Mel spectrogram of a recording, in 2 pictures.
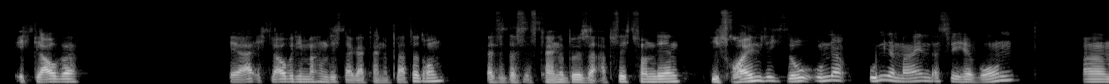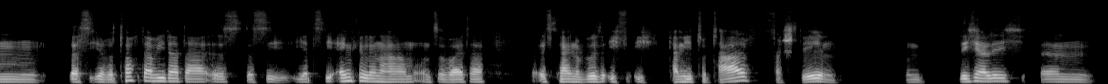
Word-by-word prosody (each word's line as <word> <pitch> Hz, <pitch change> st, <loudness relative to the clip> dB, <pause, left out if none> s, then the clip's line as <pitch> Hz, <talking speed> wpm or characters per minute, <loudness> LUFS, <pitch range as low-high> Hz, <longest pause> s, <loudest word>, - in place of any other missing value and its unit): Ich -, -, -6 dB
glaube 125 Hz, +2 st, +4 dB, 1.5 s
ja, 110 Hz, +4 st, +2 dB
ich -, -, -13 dB
glaube, 130 Hz, 0 st, +2 dB
die 125 Hz, -1 st, -3 dB
machen 120 Hz, -1 st, -4 dB
sich 115 Hz, -2 st, -5 dB
da 105 Hz, -2 st, -2 dB
gar 100 Hz, 0 st, -1 dB
keine 100 Hz, 0 st, -9 dB
Platte 105 Hz, +8 st, 0 dB
darum. 155 Hz, +4 st, -1 dB, 0.4 s
Also, 105 Hz, -1 st, -3 dB
das 100 Hz, -3 st, -3 dB
ist -, -, -11 dB
keine 110 Hz, +1 st, 0 dB
böse 105 Hz, -1 st, +2 dB
Absicht 130 Hz, -2 st, -2 dB
von 125 Hz, -1 st, +1 dB
denen. 130 Hz, +1 st, +4 dB, 0.3 s
Die 120 Hz, -, +2 dB
freuen 145 Hz, +8 st, +4 dB
sich 170 Hz, -3 st, -4 dB
so 140 Hz, +3 st, +3 dB
una 175 Hz, +3 st, -1 dB, 0.2 s
ungemein, 160 Hz, -3 st, 0 dB
dass -, -, -8 dB
wir 135 Hz, -, -2 dB
hier 120 Hz, -3 st, -1 dB
wohnen, 185 Hz, -, -1 dB, 0.6 s
ähm, 120 Hz, -2 st, -2 dB, 0.2 s
dass 125 Hz, -, +2 dB
ihre 120 Hz, -3 st, 0 dB
Tochter 180 Hz, -3 st, +2 dB
wieder 150 Hz, -1 st, +5 dB
da 130 Hz, -2 st, +1 dB
ist, 125 Hz, -1 st, -5 dB
dass 115 Hz, 0 st, -5 dB
sie 110 Hz, -7 st, -5 dB
jetzt 125 Hz, 0 st, -5 dB
die -, -, +1 dB
Enkelin 150 Hz, -3 st, +3 dB
haben 120 Hz, 0 st, 0 dB
und 115 Hz, -, -9 dB
so 115 Hz, -1 st, -3 dB
weiter. 115 Hz, +1 st, +2 dB, 0.5 s
Ist 445 Hz, -, -3 dB
keine 125 Hz, -2 st, +3 dB
böse 130 Hz, +2 st, +3 dB
ich -, -, -6 dB
ich -, -, -9 dB
kann 120 Hz, +1 st, 0 dB
die 125 Hz, -1 st, +3 dB
total 170 Hz, +6 st, +3 dB
verstehen 125 Hz, -, +1 dB, 0.7 s
und 110 Hz, -2 st, -11 dB, 0.3 s
sicherlich, 145 Hz, +1 st, +2 dB
ähm 115 Hz, -3 st, -5 dB
125 Hz, 160 wpm, -23 LUFS, 115-145 Hz, 1.5 s, wieder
